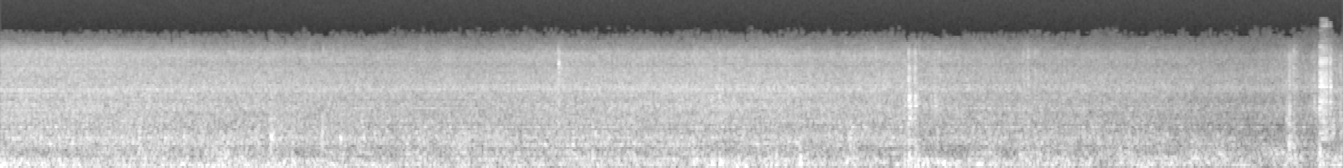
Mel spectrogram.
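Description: Tyres crunch and rattle over a gravel track.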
